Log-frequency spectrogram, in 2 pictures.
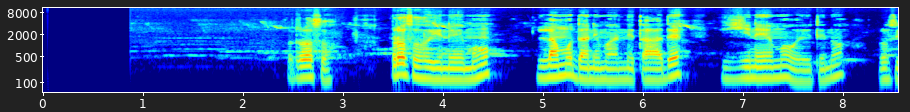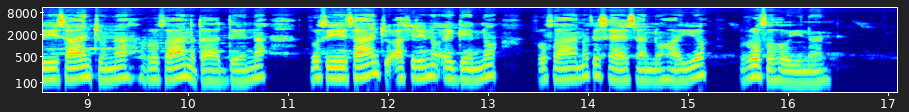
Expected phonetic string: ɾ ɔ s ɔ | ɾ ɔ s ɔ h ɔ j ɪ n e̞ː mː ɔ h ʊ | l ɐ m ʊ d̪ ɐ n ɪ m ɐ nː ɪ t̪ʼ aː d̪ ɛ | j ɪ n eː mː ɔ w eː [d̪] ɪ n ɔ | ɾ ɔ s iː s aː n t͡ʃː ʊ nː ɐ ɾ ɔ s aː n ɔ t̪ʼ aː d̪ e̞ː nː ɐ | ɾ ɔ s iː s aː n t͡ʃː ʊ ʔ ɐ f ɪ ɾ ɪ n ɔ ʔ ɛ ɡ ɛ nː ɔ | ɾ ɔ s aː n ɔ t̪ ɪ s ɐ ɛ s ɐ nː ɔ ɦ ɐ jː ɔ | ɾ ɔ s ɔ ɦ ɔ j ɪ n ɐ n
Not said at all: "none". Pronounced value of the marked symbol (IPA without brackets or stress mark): t̪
